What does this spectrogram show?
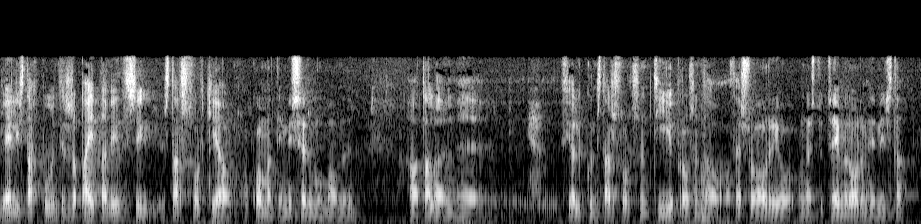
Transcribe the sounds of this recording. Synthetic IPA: vɛːlist̪ahk̚puːʏnt̪ɪθɛsapaːjt̪avɪð̥sɪɣst̪ar̥sfowl̥cɪawa̰wkʰɔːmant̪ɪmɪsɛɾʏmɔɣmaːwnʏðʏm | havat̪ʰaːlaðʏm | fjœlkʏnst̪ar̥sfowl̥ksɛmt̪ʰiːjʏpʰɾoːwsɛn̥t̪awa̰wθɛsːʏaːwɾɪɔɣɔnajst̪ʏt̪ʰveːjmʏɾaːwɾʏmhɛvmɪnst̪a

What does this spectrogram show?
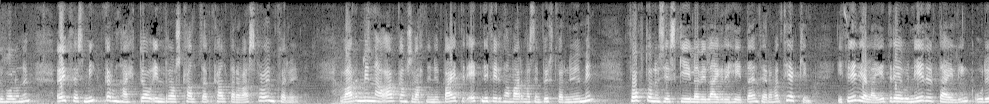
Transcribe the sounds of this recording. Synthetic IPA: ʏɦɔlɔnʏmœɥkθɛsmiŋ̥kaɾunɦajht̪ʏawɪnrawskʰalkʰalt̪aɾavasfɾaweɥmkʰvɛɾvɪ̰ | vaɾmɪnawavkawŋsvaht̪nɪnʏpaːjt̪ɪɾejt̪nɪfɪɾɪɾ̥θanvaɾmasɛmpʏr̥t̪vaɾnʏːmɪn | θowht̪hɔnʏmsjɛscɪːlavɪðlaːjɣɾɪɦɪːt̪aɛnθejɾanvaɾ̥t̪ʰɛːcɪn | iθɾɪðjalaːjɪt̪ɾɛːɣʏnɪːðʏɾt̪aːjliŋkuɾɪ

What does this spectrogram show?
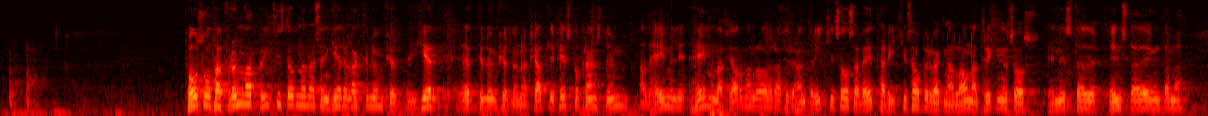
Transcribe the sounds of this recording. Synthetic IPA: θoːwsowθaðfɾʏmvaɾt̪riːcɪst̪jowt̪nanasɛmçɛːɾɛɾlaxt̪ʰɪlmçɛːɾɛɾ̥t̪ʰɪlʏmfjœt̪lʏnafjat̪lɪfɪr̥st̪ɔfɾɛmst̪ʏmaðhɦeːjmɪlafjawɾmalɾawθɛɾːafɪɾɪɾhœnt̪ɾiːcɪsjowsaðveːjt̪θaɾiːcɪsawpɪɾvɛknalaːwnat̪ʰɾɪciŋkasjowsɪt̪ðɪnst̪aðeːjɣʏnt̪anːa

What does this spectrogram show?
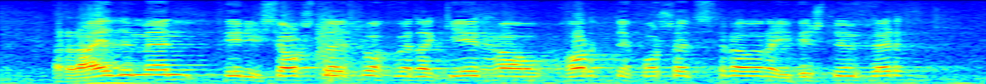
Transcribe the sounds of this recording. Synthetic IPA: raːjðʏmɛnːfɪɾɪɾ̥sjawlst̪ajðɪsvɔhkvɛɾðacɛːɾ̥ɦawhɔɾt̪ɪfɔr̥sɛt̪st̪ɾaːwðʏɾaifɪrst̪ʏʏmfɛɾt̪

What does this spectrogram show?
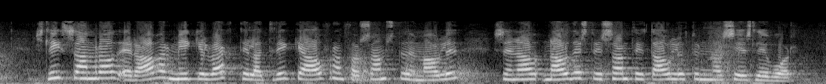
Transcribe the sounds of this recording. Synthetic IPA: st̪lixt̪saːmɾawðɛɾaːvaɾmɪːcɪlvɛxt̪ʰːɪlaðt̪ʰɾɪcːaaːwfɾamθawɾ̥samst̪ʏːðʏmːaːwlɪð | sɛmnaːwðɪst̪vɪsamθʰɪxt̪aːwlʏxt̪ʏnʏnasɛst̪lɪvɔɾ̥

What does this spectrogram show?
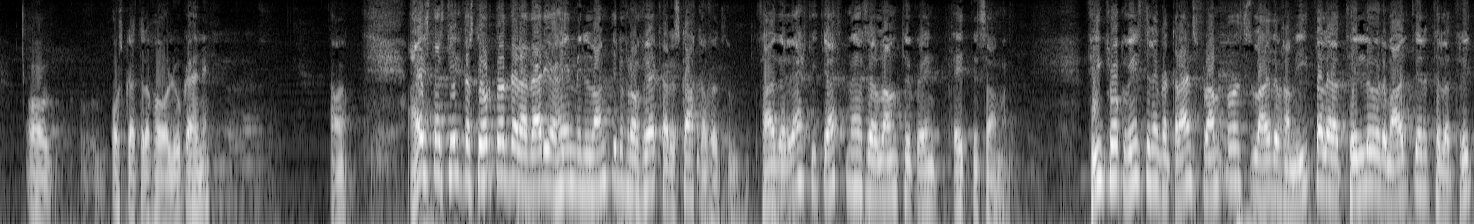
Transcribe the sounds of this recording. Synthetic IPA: ɔɣowskajht̪ːɪɾaðfaːwaljuːkahɛnːɪ | ja̰j̰a̰ːjst̪ascɪlt̪ast̪jowɾt̪alt̪ɛɾaðvɛɾjaɦejmɪnilant̪ɪnʏfɾawfɾɛːkaɾɪskahkafœt̪lʏ̰mθaðvɛɾʏɾɛhcɪcɛft̪mɛðθɛsːɛɾalant̪ʰʏkʏeejt̪̚nɪ̥sa̰ːma̰n | fiŋkʰlɔhkʏvejnst̪ɪleŋkakɾaːjnsfɾampœðslaɣðʏfɾamiːt̪alɛɣat̪ʰɪlːœɣʏɾʏmaðcɛɾʏt̪ʰɪlaðt̪ʰɾɪ

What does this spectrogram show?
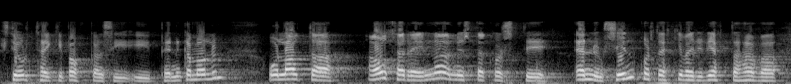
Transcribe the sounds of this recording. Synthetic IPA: st̪jowɾt̪̚t̪ʰajcɪpawhkansiːpʰɛnːiŋkamaːwlʏm | ɔɣlaːwt̪a | aːwθareːjnaːmɪnst̪akʰɔst̪ɪɛnːʏmsɪnːkʰɔrst̪aðɛhcɪvajɾɪrjɛht̪aðɦaːva

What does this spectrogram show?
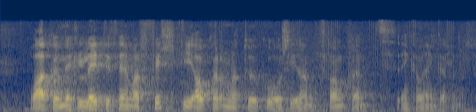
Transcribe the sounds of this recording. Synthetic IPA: ɔɣaːkʰvɛðmɪhklʏleːjt̪ɪ̥θɛmvaɾ̥fɪl̥t̪iaːwkʰvaɾanːat̪ʰœːkʏɔɣsiːðanfɾa̰mkʰvɛ̰mt̪ḛjŋkʰaaiŋka̰ɾa̰nːaɾ̥

